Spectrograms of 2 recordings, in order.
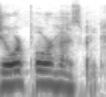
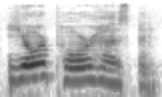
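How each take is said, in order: First: Mock pitying tone, lower; condescending. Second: Slow, pitying put-down; condescending. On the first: Man in store pitying her husband, mock condescending. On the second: Retold or imitated. Man in store pitying her husband, slow and condescending. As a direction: drawl it like he pities her husband. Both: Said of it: "it was the way he said it".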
